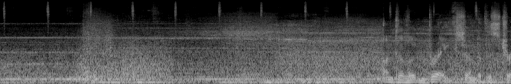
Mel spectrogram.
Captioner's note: metal ripping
